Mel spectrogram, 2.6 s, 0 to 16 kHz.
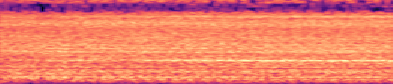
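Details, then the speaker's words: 1995 Toyota Celsior (LS400) 1UZ-FE V8 just after full tune-up with new spark plugs, ignition wires, coils and air filter: starts right up into a smooth, even, healthy idle with no misses, knocks or stumbles. "That's what you want. You want to get it started right up. Let's get it. Sounds good."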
